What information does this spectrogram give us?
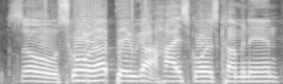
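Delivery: loud high score announcement; laid-back surfer announcer. Real, not acted. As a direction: call the scores over the PA. Announces score update over PA.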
